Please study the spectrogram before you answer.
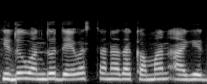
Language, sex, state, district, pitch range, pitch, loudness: Kannada, female, Karnataka, Bangalore, 235-255 Hz, 245 Hz, -13 LUFS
